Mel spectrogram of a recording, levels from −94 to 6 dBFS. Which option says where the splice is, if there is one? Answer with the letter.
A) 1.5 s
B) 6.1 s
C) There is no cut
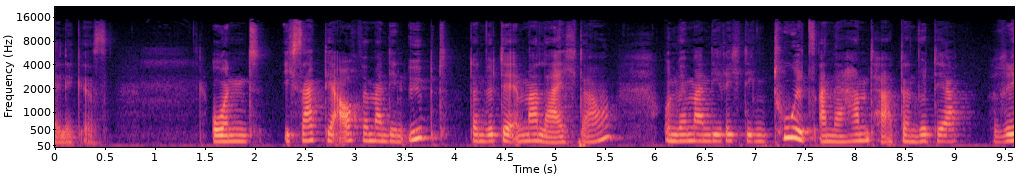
A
